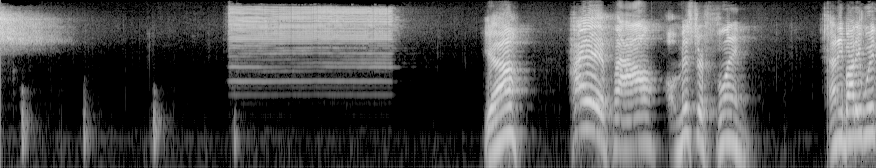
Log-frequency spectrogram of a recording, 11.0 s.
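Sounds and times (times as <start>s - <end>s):
doorbell buzzer ringing: 2.8s - 5.0s
speech: 6.1s - 6.6s, 7.3s - 9.4s, 10.4s - 10.9s.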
